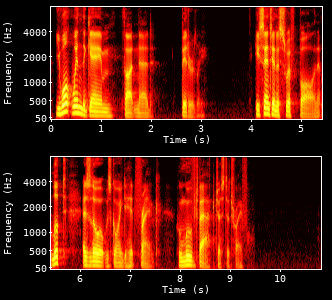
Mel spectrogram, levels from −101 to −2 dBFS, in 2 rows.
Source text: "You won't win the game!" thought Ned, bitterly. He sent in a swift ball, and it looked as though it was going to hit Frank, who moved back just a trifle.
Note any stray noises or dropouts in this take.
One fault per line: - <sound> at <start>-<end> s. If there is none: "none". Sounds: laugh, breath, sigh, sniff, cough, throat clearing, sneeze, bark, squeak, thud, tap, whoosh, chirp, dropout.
none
